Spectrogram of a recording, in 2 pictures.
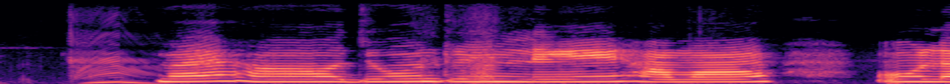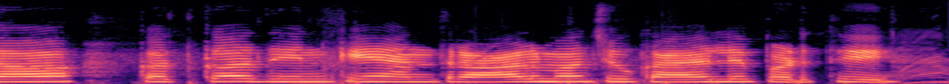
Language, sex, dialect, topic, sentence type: Chhattisgarhi, female, Eastern, banking, question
